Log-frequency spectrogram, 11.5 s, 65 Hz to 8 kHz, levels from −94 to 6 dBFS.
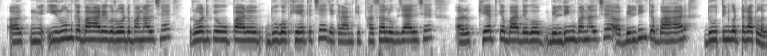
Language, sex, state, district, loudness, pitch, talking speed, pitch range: Angika, female, Bihar, Begusarai, -17 LUFS, 260 Hz, 195 wpm, 245-275 Hz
